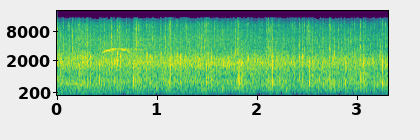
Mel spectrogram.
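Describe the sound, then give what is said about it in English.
An audience claps for God, steadily, a dense wash of overlapping hand claps that holds at an even, fairly loud level for the whole stretch without building or fading, and nobody speaks over it. “Come on, if you're gonna give God a clap, give him a good one.”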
